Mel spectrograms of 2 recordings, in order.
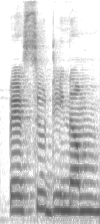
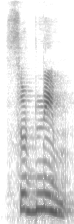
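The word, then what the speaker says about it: pseudonym: Next अगर हम इस वर्ड को कोई भी पढ़ेगा तो क्या पढ़ेगा, पैस्यूडिनम, पैस्यूडिनम, राइट, लेकिन इसका प्रोनाउंसिएशन ये नहीं होता है, इसका प्रोनाउंसिएशन है सुडिम, सुडनिम, सुडनिम।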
